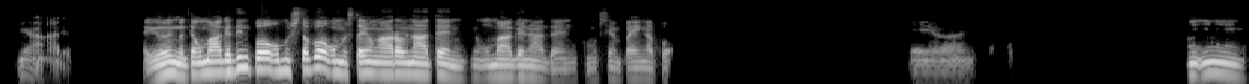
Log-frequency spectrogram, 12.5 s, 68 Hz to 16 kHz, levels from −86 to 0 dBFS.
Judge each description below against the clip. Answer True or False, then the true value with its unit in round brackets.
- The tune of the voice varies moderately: False (6.0 semitones)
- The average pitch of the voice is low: True (130 Hz)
